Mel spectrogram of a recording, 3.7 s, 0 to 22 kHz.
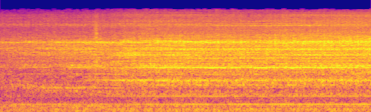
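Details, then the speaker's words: Car making about 1800 whp, fuel pump newly vibration-isolated after being very loud before: steady, even engine run with one faint constant tone; fuel pump and transmission cooler quiet, no vibration. "no vibration I'm not loud noise from the fuel pump and then the transmission cooler also really quiet right now no vibration whatsoever really really happy with the outcome let's see about that can barely hear it"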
